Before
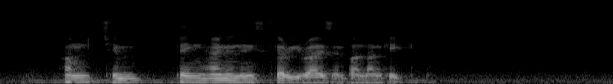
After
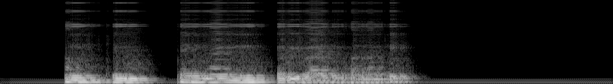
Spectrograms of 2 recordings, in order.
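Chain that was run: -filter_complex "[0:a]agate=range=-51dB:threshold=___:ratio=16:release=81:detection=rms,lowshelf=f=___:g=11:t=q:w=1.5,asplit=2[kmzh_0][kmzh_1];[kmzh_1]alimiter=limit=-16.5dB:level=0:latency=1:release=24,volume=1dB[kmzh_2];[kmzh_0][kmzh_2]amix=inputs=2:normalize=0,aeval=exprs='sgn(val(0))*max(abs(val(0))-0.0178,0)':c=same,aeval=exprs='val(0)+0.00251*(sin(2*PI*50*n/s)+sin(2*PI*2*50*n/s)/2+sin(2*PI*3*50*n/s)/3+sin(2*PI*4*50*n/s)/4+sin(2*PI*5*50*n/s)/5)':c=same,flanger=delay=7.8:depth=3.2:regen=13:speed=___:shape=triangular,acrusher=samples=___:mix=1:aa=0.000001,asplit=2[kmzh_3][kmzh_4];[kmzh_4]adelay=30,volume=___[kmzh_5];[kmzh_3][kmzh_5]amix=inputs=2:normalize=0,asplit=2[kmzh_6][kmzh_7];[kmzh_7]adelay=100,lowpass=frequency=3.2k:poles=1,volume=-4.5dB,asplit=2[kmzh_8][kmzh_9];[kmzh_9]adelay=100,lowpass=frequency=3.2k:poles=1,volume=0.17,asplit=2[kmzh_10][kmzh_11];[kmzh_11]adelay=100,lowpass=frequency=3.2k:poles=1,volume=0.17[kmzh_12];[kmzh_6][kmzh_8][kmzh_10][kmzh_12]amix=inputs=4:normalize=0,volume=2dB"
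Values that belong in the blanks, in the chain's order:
-45dB, 350, 0.5, 7, -9dB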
